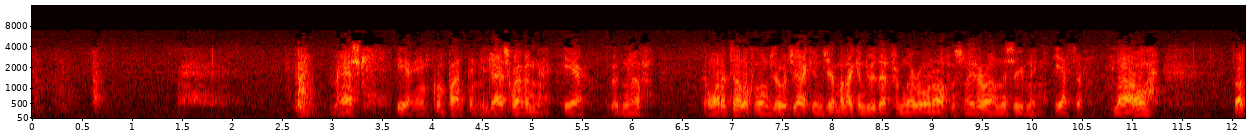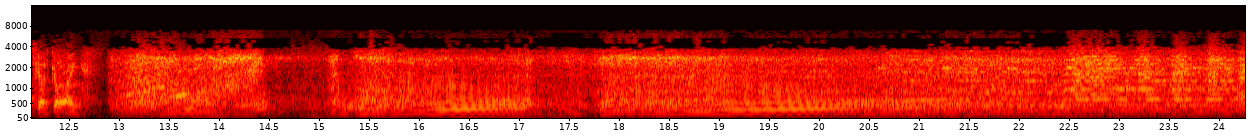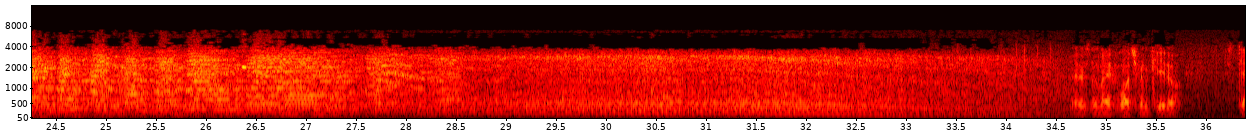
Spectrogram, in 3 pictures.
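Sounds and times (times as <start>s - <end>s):
speech: 3.0s - 13.0s
car engine revving then idling: 12.9s - 35.0s.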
